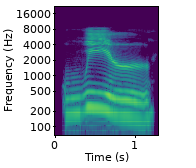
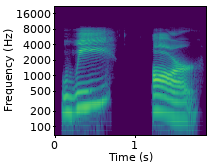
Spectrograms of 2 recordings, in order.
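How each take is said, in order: First: The two words merge into one syllable. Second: Both words are said in full.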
